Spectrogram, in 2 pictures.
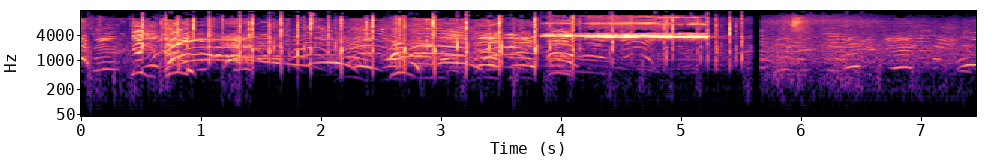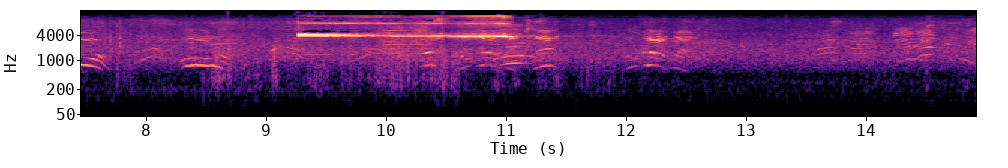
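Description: Children shout and cheer excitedly outdoors.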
